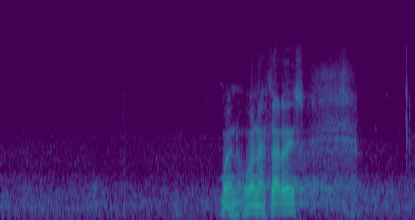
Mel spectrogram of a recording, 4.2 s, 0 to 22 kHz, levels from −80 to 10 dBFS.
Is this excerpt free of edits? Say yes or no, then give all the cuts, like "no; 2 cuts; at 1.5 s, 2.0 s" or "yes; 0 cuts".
no; 1 cut; at 1.6 s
